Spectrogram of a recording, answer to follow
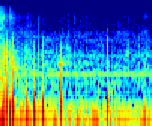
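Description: A few irregular clicks and soft knocks, mostly in the first second with one more later, over a faint steady hum.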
